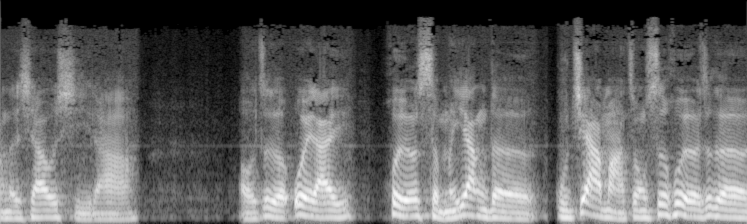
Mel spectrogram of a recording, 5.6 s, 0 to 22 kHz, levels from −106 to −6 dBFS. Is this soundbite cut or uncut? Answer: cut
